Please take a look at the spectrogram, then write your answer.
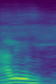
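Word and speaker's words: عالم: Alam itu bukan alim, jangan salah baca. Kalau alim orang yang berilmu. Kalau alam adalah selain Allah. Alam itu ada gunung, ada manusia, ada hewan. Pokoknya selain Allah namanya alam.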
